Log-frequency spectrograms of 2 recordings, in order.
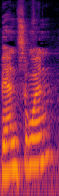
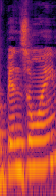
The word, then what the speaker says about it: benzoin: I've added benzoin, or benzoin, however you want to pronounce it.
